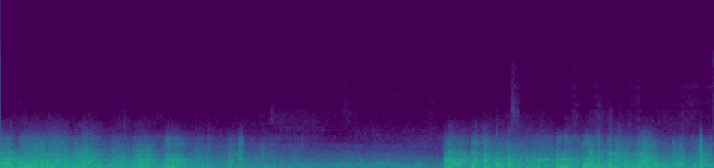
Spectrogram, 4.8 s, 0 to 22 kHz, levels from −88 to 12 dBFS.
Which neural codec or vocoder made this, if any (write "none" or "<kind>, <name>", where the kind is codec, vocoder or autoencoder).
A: codec, SNAC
